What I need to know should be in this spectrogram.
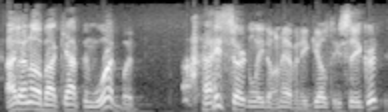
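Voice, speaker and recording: A man's voice: medium pitch, lively intonation, fast, heavy background noise, lightly acted. An actor playing an anxious, haunted American man who tells a sea suspense tale in tense, dramatic 1940s radio style. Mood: friendly. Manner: tense, brooding, dramatic narration. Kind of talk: 1940s radio drama acting and first-person narration. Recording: muffled old radio recording, loud organ music.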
